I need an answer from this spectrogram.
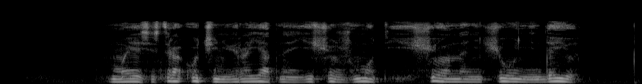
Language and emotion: Russian, angry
